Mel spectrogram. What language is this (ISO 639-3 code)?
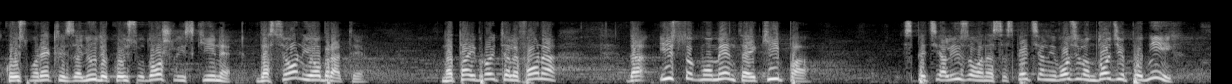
srp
